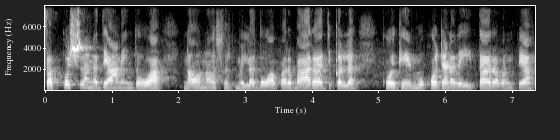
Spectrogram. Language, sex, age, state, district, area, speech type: Sindhi, female, 45-60, Gujarat, Ahmedabad, rural, spontaneous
